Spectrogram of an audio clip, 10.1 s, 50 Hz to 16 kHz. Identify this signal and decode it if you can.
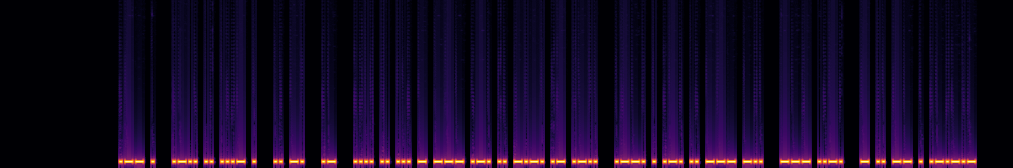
Morse code, heard as a keyed tone, about 46 wpm, 700 Hz. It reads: WE LIVE IN A HISTORICAL PERIOD OF TIME.
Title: Sentences from Top 1000 Words - Review Part 5 - 45wpm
